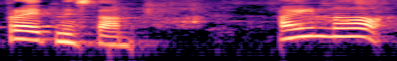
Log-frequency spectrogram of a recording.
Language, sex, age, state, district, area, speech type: Telugu, female, 18-30, Telangana, Yadadri Bhuvanagiri, urban, spontaneous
